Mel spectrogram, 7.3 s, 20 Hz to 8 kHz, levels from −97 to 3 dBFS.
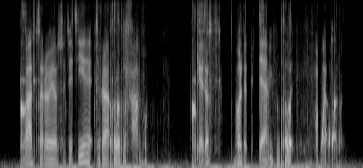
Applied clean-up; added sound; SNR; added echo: neural diffusion model UNIVERSE++.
